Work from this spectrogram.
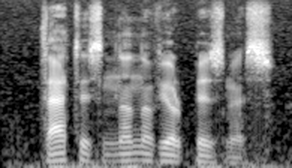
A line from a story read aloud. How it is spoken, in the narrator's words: Tally replied curtly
